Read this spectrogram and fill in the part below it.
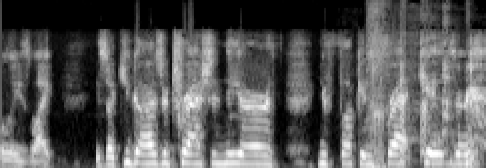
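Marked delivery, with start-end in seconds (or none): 1.2-4.7 acted-out screaming, higher pitch. Retelling a hippie screaming at all these people: imitating a screaming hippie. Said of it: "this hippie starts screaming at all these people".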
